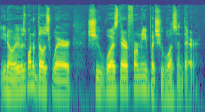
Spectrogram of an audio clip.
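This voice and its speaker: Moderately paced male speech, very clean recording, silent background. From abroad, came to the US at twelve. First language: not English. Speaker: podcast host. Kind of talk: casual interview.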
